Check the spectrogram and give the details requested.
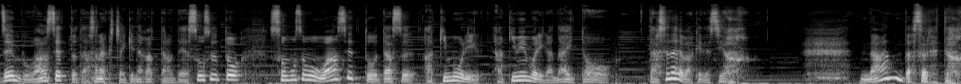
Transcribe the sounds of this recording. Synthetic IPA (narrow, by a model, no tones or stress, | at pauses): zẽ̞mbɯ̟βãɰ̃se̞t̪ːod̪asanakɯ̟̥t͡ɕaikʲe̞nakat̪ːano̞d̪e̞so̞ːsɨɾɯ̟t̪o̞ | so̞mo̞so̞mo̞βãɰ̃se̞t̪ːo̞ːd̪asɨakʲimoɾʲiakʲime̞mo̞ɾʲiɡanait̪o̞d̪̥ase̞naiβake̞d̪e̞sɨjo̞ | nãnd̪aso̞ɾe̞t̪o̥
